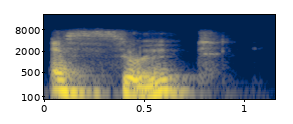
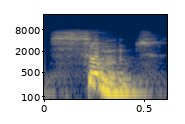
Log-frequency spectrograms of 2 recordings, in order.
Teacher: So in Latin, they don't say essunt, they just say sunt. The first vowel drops off.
